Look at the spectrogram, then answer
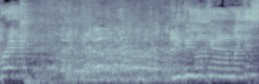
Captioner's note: audience Laughing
